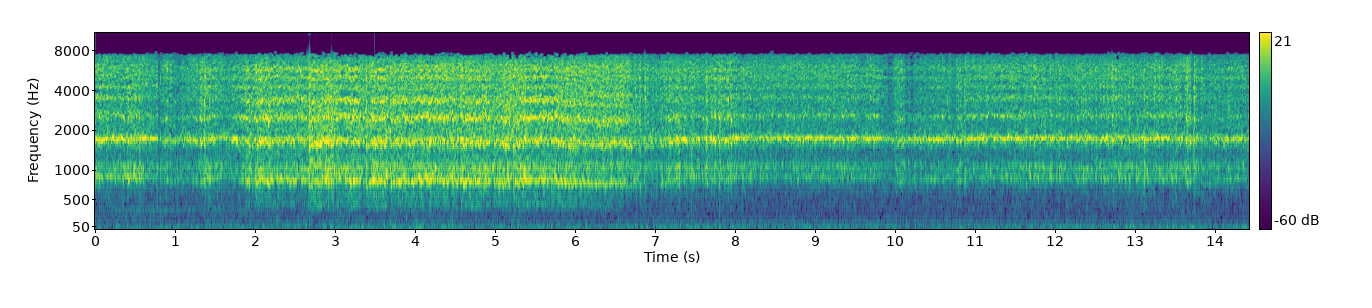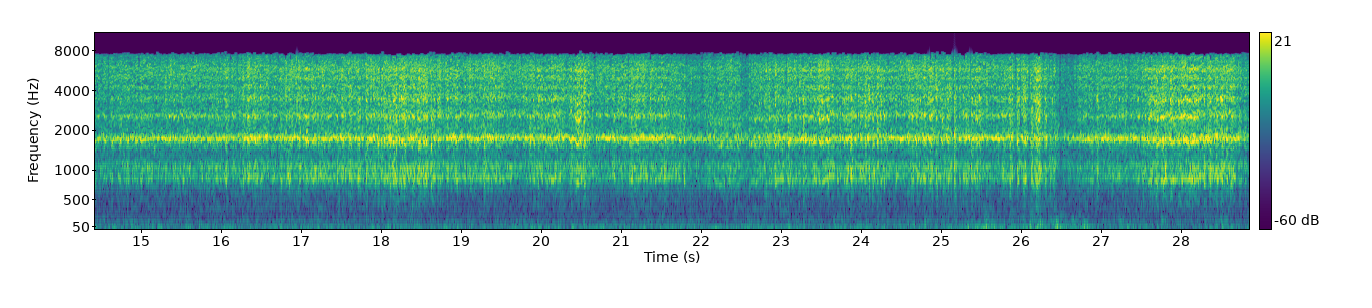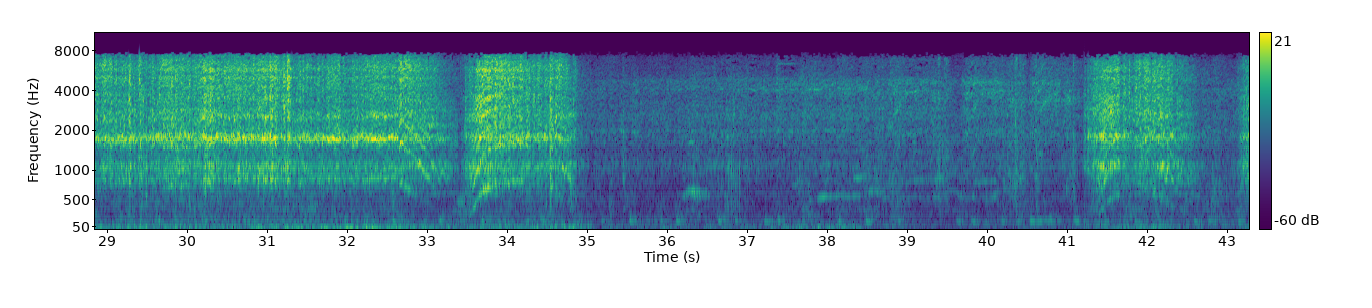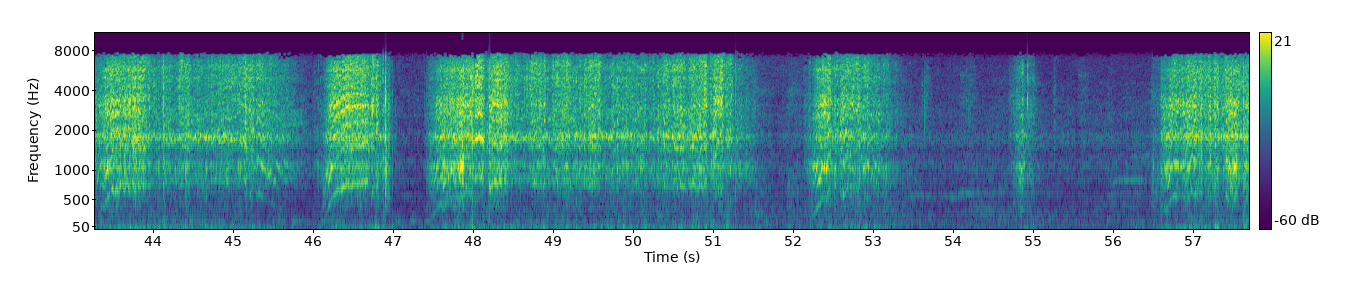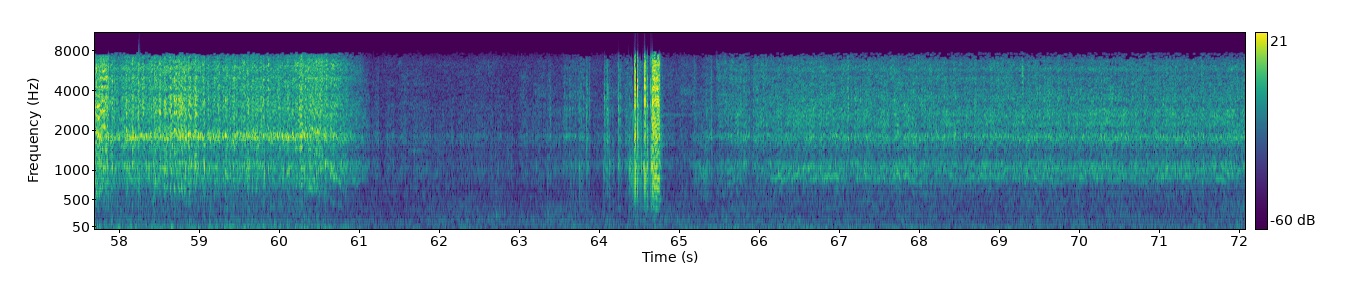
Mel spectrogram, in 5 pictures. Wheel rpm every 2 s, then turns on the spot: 220, 200, 200, 220, 230, 230, 230, 230, 230, 230, 230, 230, 230, 230, 220, 230, 120, 60, 10, 0, 60, 90, 150, 90, 210, 130, 40, 0, 130, 210, 50, 0, 20, 60, 70, 70.
34-36 40-42 60-62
